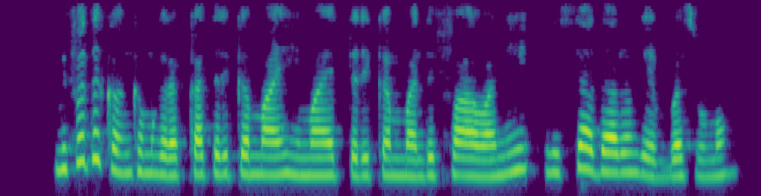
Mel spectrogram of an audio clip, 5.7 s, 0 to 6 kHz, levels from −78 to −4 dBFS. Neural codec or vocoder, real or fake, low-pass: none; real; 5.4 kHz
